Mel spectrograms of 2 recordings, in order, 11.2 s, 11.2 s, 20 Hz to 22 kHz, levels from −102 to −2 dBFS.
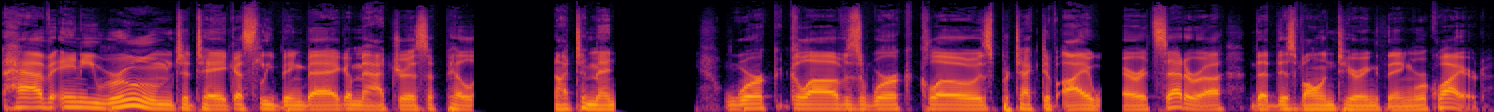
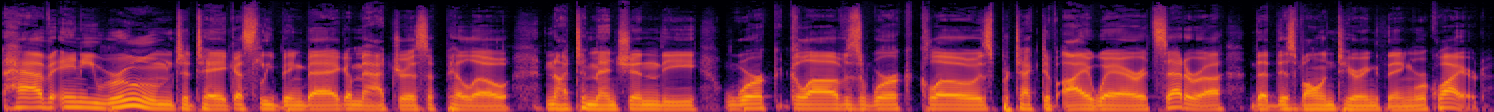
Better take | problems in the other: second | audio cutting out; at 3.5 s for 0.5 s, at 4.5 s for 0.5 s and at 8.5 s

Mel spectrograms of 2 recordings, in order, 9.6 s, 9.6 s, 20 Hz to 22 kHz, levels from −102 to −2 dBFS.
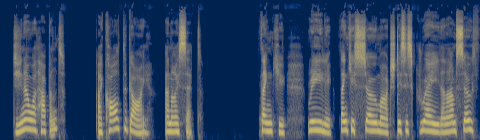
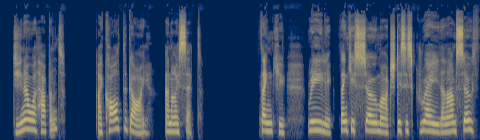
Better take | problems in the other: first | thin; somewhat; fading below 600 Hz

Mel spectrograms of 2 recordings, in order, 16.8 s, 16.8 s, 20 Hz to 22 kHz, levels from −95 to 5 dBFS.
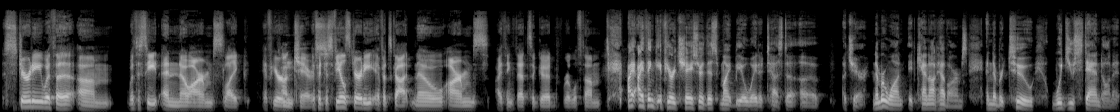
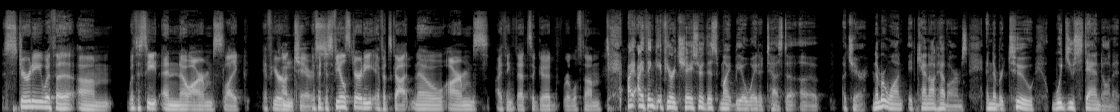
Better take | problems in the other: second | thin; very; fading below 300 Hz

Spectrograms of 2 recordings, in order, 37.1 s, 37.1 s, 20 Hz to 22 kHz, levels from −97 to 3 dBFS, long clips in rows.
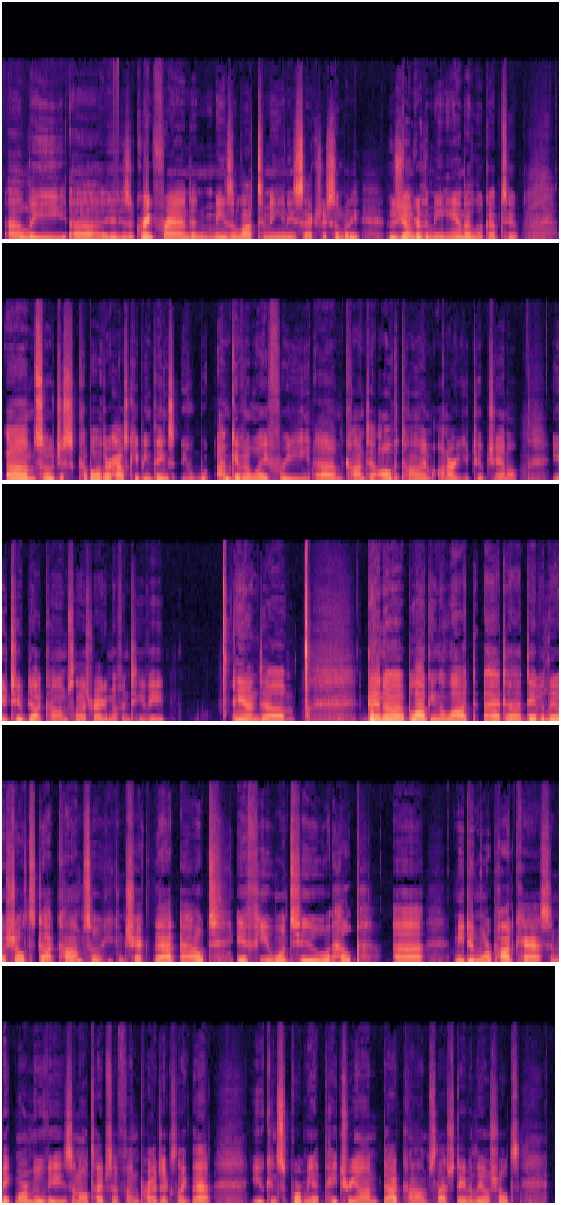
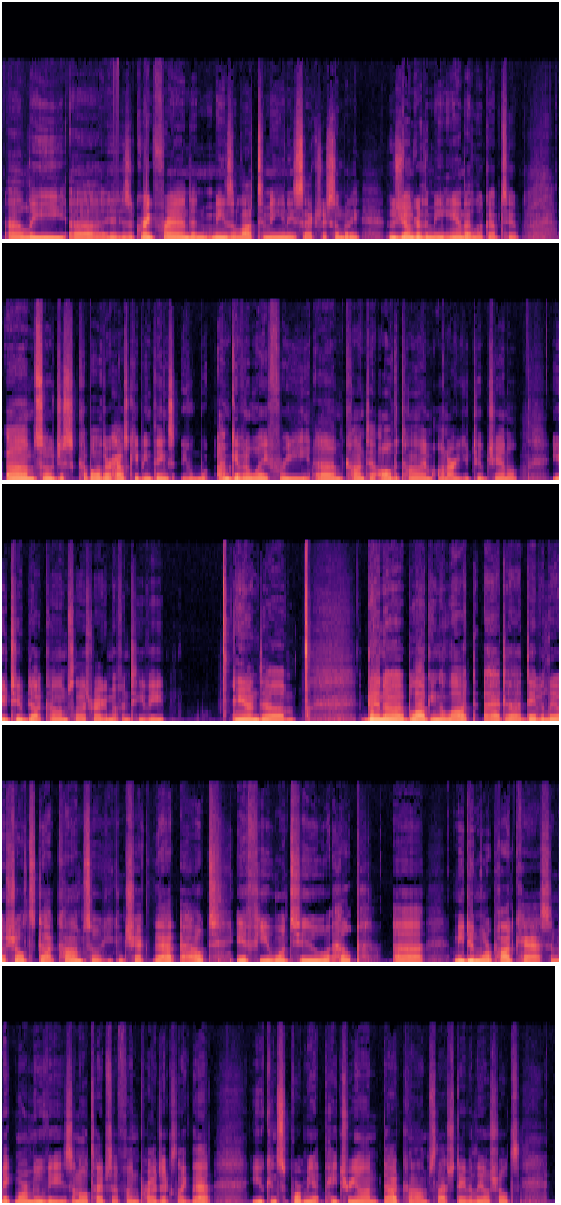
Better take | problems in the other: second | thin; very; fading below 350 Hz

